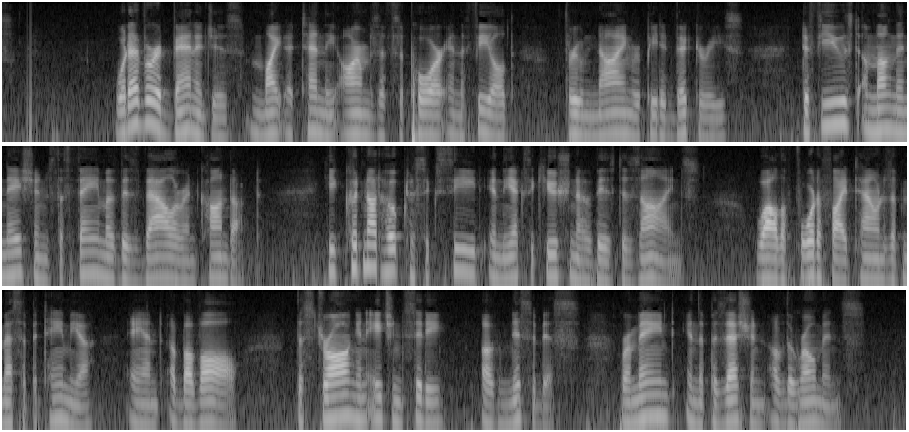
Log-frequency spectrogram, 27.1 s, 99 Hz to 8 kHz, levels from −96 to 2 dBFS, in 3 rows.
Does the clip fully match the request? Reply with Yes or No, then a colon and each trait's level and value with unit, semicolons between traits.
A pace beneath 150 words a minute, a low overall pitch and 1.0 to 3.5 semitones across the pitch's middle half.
Yes: slow, 135 wpm; low, 125 Hz; average, 3.0 semitones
